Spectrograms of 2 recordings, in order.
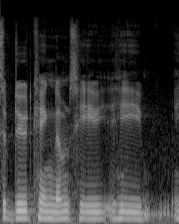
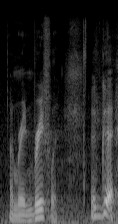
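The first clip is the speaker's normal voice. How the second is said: usual speaking voice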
